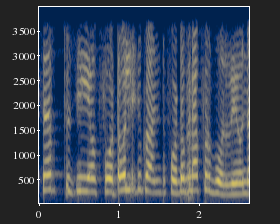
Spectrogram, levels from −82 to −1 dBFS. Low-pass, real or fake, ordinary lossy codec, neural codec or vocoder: 3.6 kHz; fake; none; codec, 16 kHz in and 24 kHz out, 1.1 kbps, FireRedTTS-2 codec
